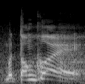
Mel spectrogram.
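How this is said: The word ends in an 'oi' sound. "Bunyi Kedahnya"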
